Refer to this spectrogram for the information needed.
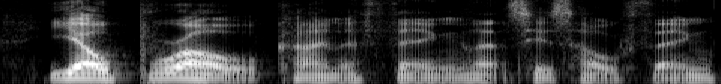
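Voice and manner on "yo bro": New Jersey dude-bro voice. Describing a beach-goer dude-bro character: Douche New Jersey dude-bro voice. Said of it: "sort of New Jersey sort of beach goer".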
